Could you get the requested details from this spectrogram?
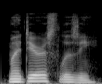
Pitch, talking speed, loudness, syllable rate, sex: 115 Hz, 175 wpm, -17 LUFS, 6.9 syllables/s, male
